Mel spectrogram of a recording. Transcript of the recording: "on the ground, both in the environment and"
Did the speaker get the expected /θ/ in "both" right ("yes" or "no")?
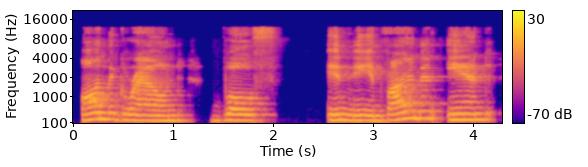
yes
